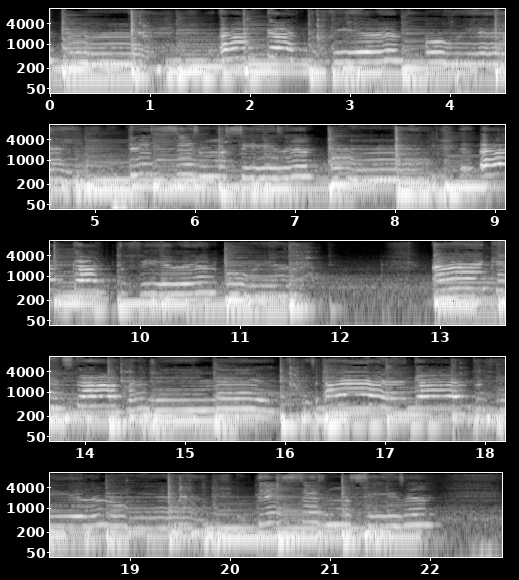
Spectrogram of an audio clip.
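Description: Acoustic guitar strummed in a steady chord pattern, with a woman singing a melody over it as she works it out on newly changed chords. The playing stops for about a second near the middle, then picks up again.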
